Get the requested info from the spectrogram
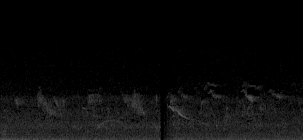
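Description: Faint bird chirps and one short falling whistle over a quiet outdoor background hiss. The sound cuts out for an instant about three seconds in.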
